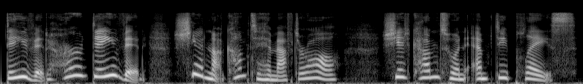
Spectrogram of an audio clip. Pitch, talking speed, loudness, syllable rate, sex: 285 Hz, 165 wpm, -17 LUFS, 4.7 syllables/s, female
